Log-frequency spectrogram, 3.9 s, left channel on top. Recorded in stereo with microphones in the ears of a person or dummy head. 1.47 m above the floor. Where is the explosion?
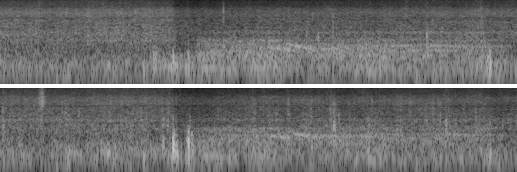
Centre (ahead or behind), 1.5 m.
